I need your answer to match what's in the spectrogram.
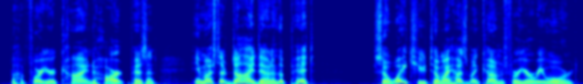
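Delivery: high-pitched she-bear voice; grateful bear wife, excited. Acted. Bear wife thanks peasant for saving her cub, high and fervent.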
